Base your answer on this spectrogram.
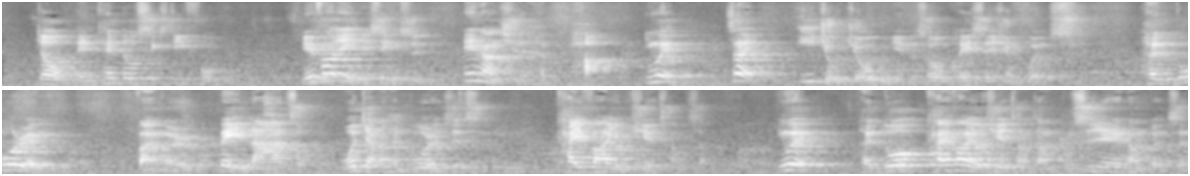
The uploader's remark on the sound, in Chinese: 應台北千禧扶輪社邀請演講。做媽的我親自錄音下來分享給大家。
